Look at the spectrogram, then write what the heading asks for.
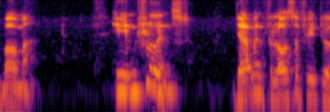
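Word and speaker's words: Böhme: You're referring to Jacob Boehmer? I don't know who wrote that book. Jacob Boehmer is a German mystic. Yeah, by the way, Jacob Boehmer, Boehme, pronounced Boehmer.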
